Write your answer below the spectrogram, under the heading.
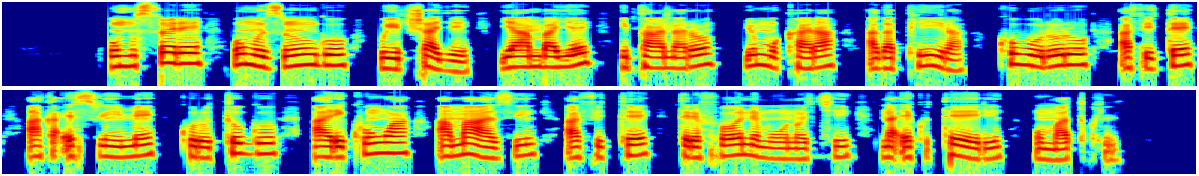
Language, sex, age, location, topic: Kinyarwanda, male, 18-24, Huye, health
